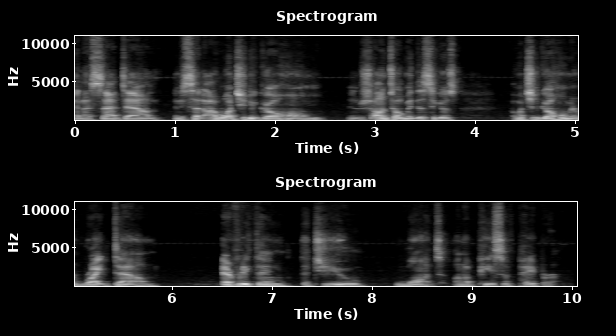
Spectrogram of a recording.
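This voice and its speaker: Brief: man, low-pitched and husky, guest telling lively stories, jumps up in pitch when quoting others. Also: moderate pace. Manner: animated storyteller, acts out quotes in raised voice. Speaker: podcast guest. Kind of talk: storytelling conversation.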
